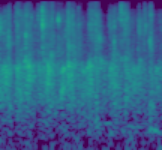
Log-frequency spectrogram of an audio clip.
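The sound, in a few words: audience applause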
